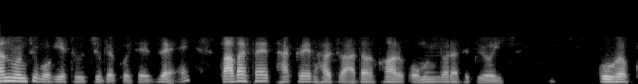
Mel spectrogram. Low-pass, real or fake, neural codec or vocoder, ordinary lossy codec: 3.6 kHz; fake; codec, 24 kHz, 0.9 kbps, WavTokenizer, medium speech release version 2; Opus, 24 kbps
